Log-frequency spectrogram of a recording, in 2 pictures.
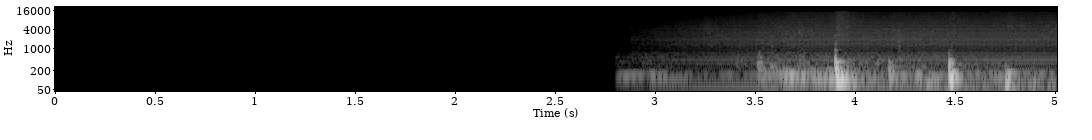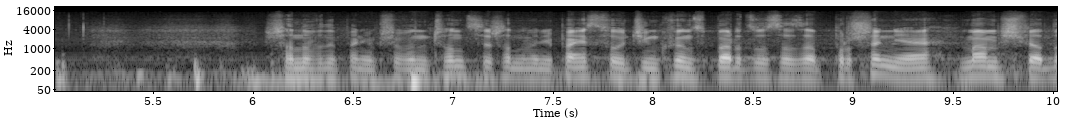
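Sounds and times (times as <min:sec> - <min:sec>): low electrical hum: 0:02.8 - 0:10.0
microphone handling thumps: 0:02.9 - 0:07.4.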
